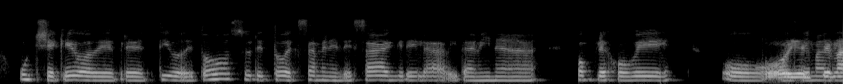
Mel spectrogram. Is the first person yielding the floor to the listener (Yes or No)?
Yes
